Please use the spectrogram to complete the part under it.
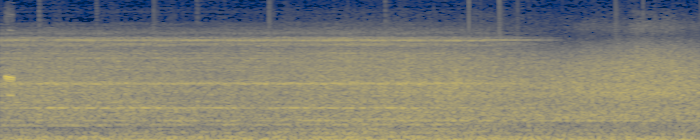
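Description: Heavy vehicle engines rumble steadily.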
